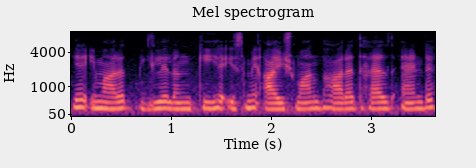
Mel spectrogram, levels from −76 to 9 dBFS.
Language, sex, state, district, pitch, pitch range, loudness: Hindi, female, Chhattisgarh, Sukma, 185 Hz, 180-195 Hz, -15 LUFS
